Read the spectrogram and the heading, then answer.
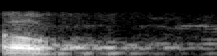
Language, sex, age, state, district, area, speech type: Bodo, male, 18-30, Assam, Chirang, urban, conversation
